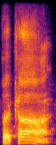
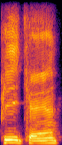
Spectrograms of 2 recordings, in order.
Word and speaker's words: pecan: a lot of ways no it's not it's pan not P can it's pan come on r you living down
